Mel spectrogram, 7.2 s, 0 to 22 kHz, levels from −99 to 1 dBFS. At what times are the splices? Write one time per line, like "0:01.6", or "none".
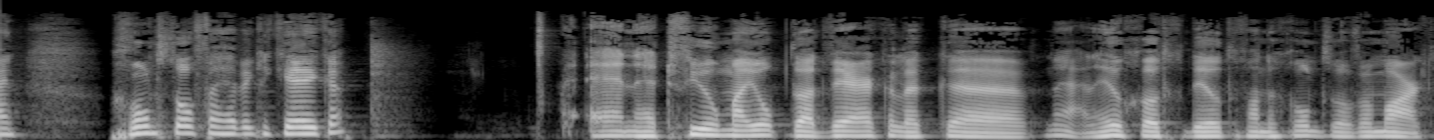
0:01.3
